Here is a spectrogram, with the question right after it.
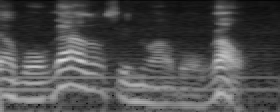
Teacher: en la costa dice elisión de la D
